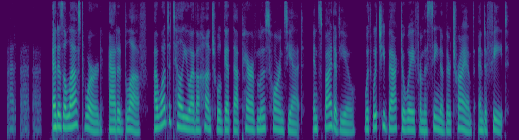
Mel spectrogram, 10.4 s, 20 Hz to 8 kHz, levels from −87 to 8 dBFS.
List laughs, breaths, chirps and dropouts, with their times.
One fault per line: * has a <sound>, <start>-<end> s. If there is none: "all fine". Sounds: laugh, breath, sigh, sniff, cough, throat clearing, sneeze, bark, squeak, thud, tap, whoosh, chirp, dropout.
* has a laugh, 0.1-0.8 s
